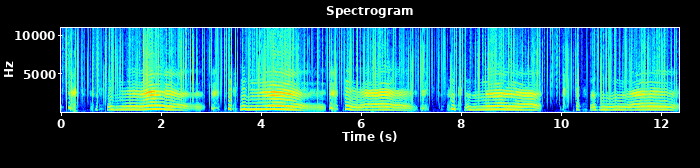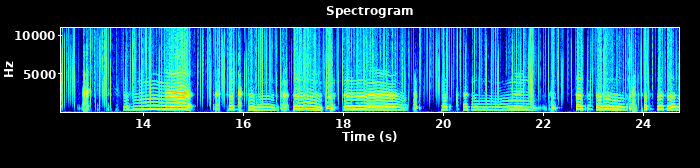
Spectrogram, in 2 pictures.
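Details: Archival 78 rpm sound-effect record of a baby's irritated cry, as if rudely awakened, force-fed or frightened by an explosion: repeated loud wailing bursts with short gasping breaths between them.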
